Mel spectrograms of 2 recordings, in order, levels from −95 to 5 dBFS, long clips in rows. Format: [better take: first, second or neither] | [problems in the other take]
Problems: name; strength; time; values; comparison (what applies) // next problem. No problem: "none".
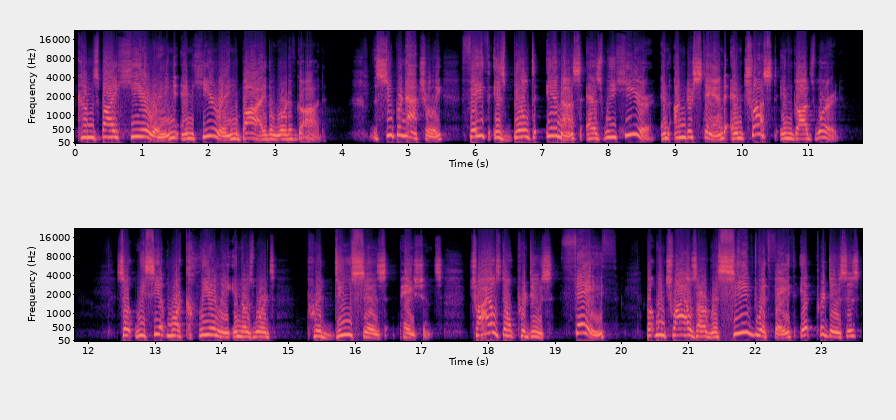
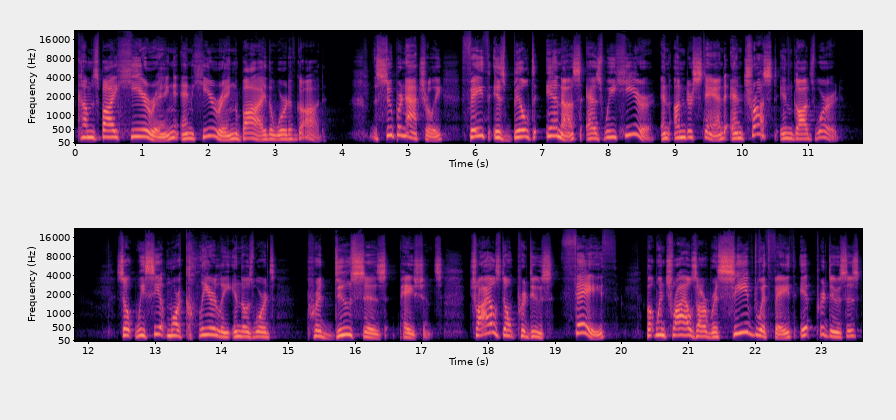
second | distortion; heavy; 20% of the sound clipped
